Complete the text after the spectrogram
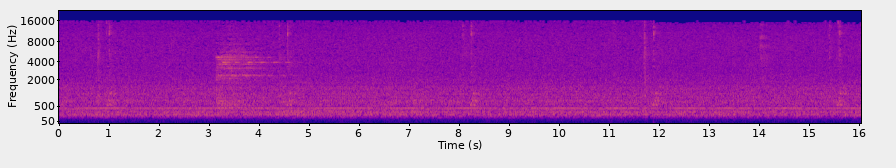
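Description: A slot machine's reels spin and stop with short clicks.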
